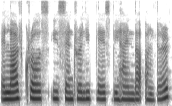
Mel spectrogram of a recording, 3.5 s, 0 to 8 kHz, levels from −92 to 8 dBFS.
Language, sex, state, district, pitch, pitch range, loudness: English, female, Arunachal Pradesh, Lower Dibang Valley, 200 Hz, 190-210 Hz, -18 LUFS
